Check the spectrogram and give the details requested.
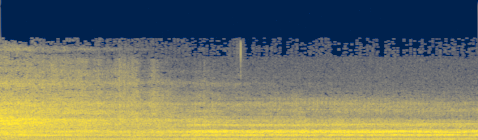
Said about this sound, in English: All right, so we're ready to switch on. Let's hear what it sounds like. Yeah, you ready? I'll just switch the vacuum pump on to take the air out, so you'll hear that starting to run. Here we go.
